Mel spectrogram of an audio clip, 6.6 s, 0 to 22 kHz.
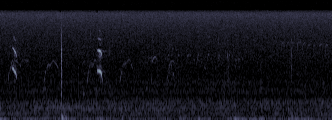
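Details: Osprey chicks being fed at the nest at Dyfi on 24 May 2021; short whistled, arching calls, a few loud ones near the start and fainter ones after, over a steady low rumble of wind or background noise.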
